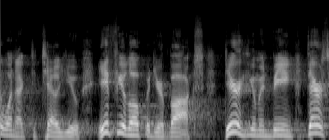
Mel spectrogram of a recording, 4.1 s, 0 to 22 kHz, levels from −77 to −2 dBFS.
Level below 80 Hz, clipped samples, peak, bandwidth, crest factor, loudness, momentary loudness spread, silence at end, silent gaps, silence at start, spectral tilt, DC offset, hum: -62 dBFS; under 0.1%; -6 dBFS; 11.5 kHz; 18 dB; -23 LUFS; 8 LU; 0 s; none; 0 s; -6 dB/octave; under 0.1%; none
